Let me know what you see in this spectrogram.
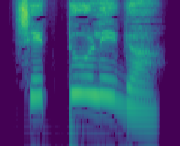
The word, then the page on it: ಚಡಾಳಿಕೆ: Kannada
